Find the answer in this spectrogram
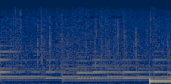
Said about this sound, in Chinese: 下雨了，我打开窗帘。平静的听着雨声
